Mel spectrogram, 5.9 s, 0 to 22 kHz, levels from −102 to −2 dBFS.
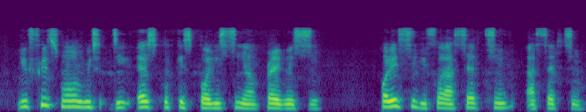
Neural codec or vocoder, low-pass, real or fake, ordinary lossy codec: codec, 16 kHz, 8 kbps, FreqCodec, smaller model; none; fake; none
